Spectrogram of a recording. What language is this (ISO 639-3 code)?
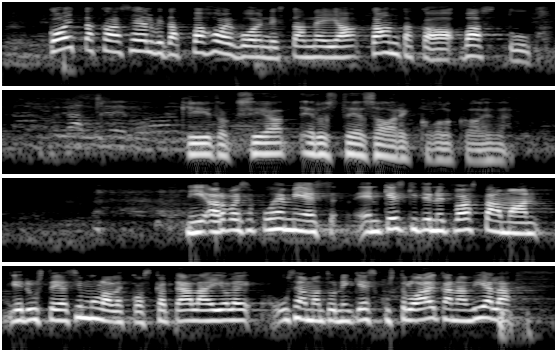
fin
